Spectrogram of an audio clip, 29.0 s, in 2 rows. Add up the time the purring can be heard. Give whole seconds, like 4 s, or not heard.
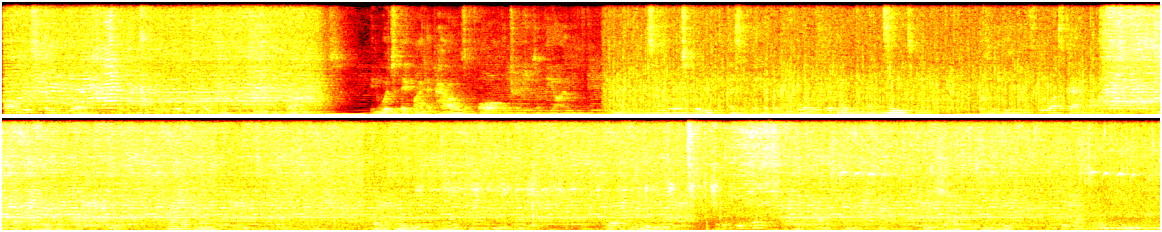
not heard.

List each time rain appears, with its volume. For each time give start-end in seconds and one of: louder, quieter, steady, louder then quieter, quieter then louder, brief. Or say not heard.
7.5-28.9 steady.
